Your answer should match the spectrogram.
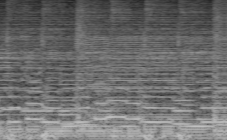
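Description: Live rock band playing an instrumental passage between sung lines: electric guitars ringing over bass and drums.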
